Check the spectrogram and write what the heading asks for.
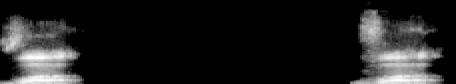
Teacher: वकारस्य दंतोष्ठम। व का उच्चारण स्थान दंतोष्ठ होता है।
